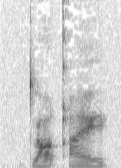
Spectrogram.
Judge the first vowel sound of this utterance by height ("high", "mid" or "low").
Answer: low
